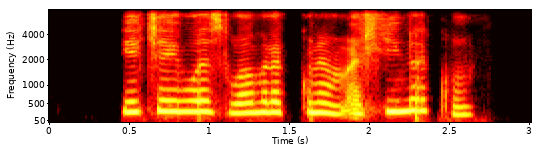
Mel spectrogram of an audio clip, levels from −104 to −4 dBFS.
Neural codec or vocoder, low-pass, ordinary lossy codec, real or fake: codec, 44.1 kHz, 3.4 kbps, Pupu-Codec; 7.2 kHz; Opus, 24 kbps; fake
